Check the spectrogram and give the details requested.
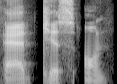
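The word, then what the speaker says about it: Adkisson: Atkinson? – Yeah. It's Ad Kiss On.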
